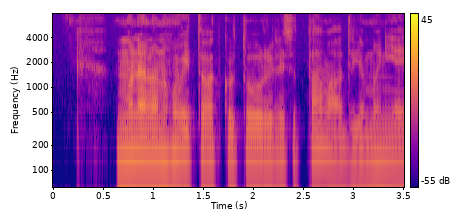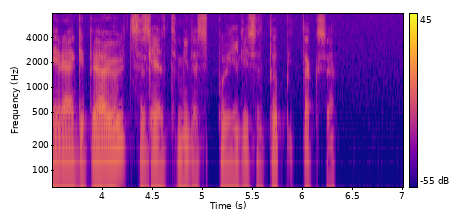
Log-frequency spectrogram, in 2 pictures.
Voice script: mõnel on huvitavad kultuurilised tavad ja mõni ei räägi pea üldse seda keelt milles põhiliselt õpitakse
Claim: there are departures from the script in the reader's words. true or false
true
